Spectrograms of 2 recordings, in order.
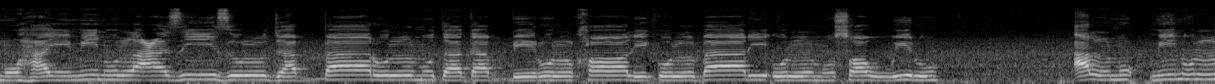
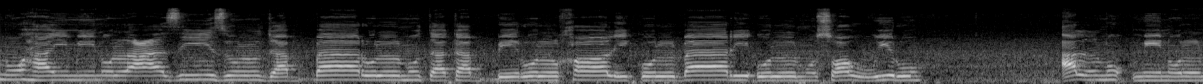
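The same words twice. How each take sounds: No difference in how they are said.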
